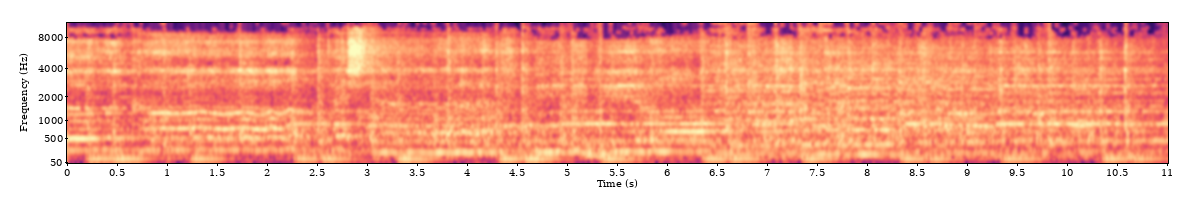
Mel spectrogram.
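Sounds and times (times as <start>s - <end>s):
low drum beat: 0.0s - 11.0s
plucked oud: 0.0s - 11.0s
plucked long-necked lute: 2.5s - 11.0s.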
